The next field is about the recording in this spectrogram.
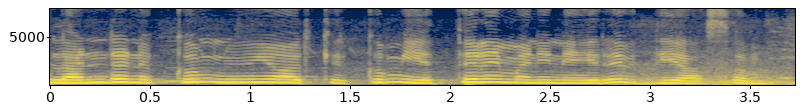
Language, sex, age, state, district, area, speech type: Tamil, female, 30-45, Tamil Nadu, Thoothukudi, rural, read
